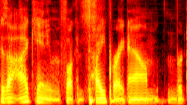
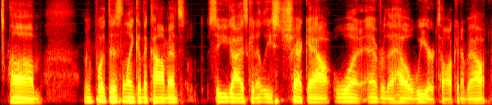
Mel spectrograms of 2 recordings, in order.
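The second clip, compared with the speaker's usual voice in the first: usual speaking voice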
